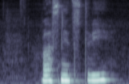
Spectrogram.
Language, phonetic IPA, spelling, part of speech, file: Czech, [ˈvlastɲɪt͡stviː], vlastnictví, noun, Cs-vlastnictví.ogg
- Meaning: 1. ownership 2. property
